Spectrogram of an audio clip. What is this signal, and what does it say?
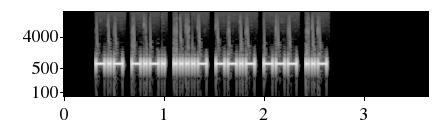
Morse code, heard as a keyed tone, about 37 wpm, 700 Hz. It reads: KC4QOU
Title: USA Call Signs - 6 Characters - Repeated 2x - 40wpm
